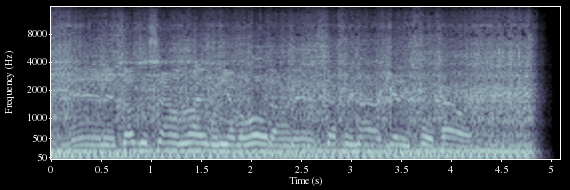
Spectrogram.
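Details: Ferris 52-inch commercial walk-behind hydro mower, twin-cylinder, smoking, after fixing a spark plug fault: uneven, lumpy chugging that never settles; a bad carburetor O-ring was blocking a fuel jet.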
